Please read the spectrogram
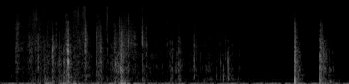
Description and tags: newspaper opening and pointing to a story on the page, Neumann U-87, ProTools HD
